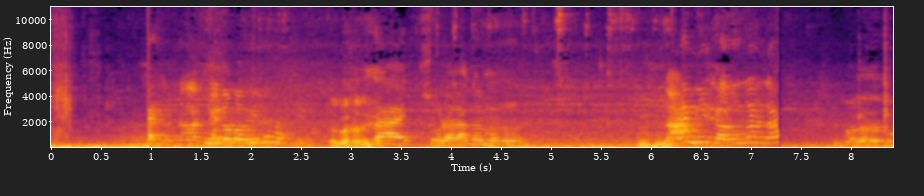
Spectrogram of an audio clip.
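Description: A little girl speaks in a high, singsong voice close by.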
